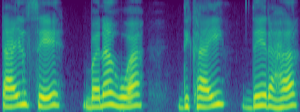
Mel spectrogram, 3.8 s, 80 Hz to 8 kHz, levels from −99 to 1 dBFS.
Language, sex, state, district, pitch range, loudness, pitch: Hindi, female, Himachal Pradesh, Shimla, 235-275 Hz, -12 LUFS, 250 Hz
